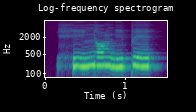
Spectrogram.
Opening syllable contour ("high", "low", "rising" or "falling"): low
